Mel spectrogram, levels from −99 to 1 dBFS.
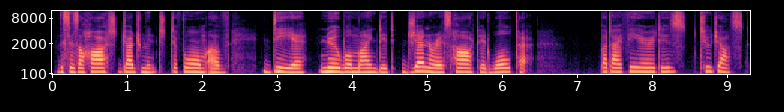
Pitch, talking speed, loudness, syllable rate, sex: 205 Hz, 135 wpm, -18 LUFS, 3.8 syllables/s, female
